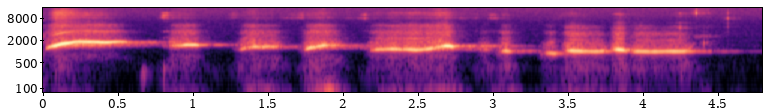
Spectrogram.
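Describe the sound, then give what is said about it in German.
A clear whistled pop tune, a bright melody of phrases that slide gently downward with short breaths between, fairly loud, with no talking. “Ich glaube beim Bergbauern den Song”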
